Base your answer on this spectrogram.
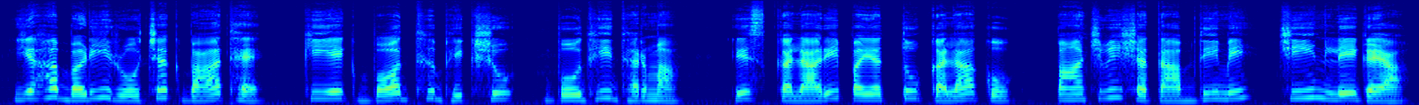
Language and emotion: Hindi, neutral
